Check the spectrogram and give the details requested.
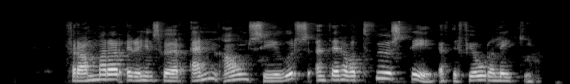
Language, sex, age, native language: Icelandic, female, 30-39, Icelandic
